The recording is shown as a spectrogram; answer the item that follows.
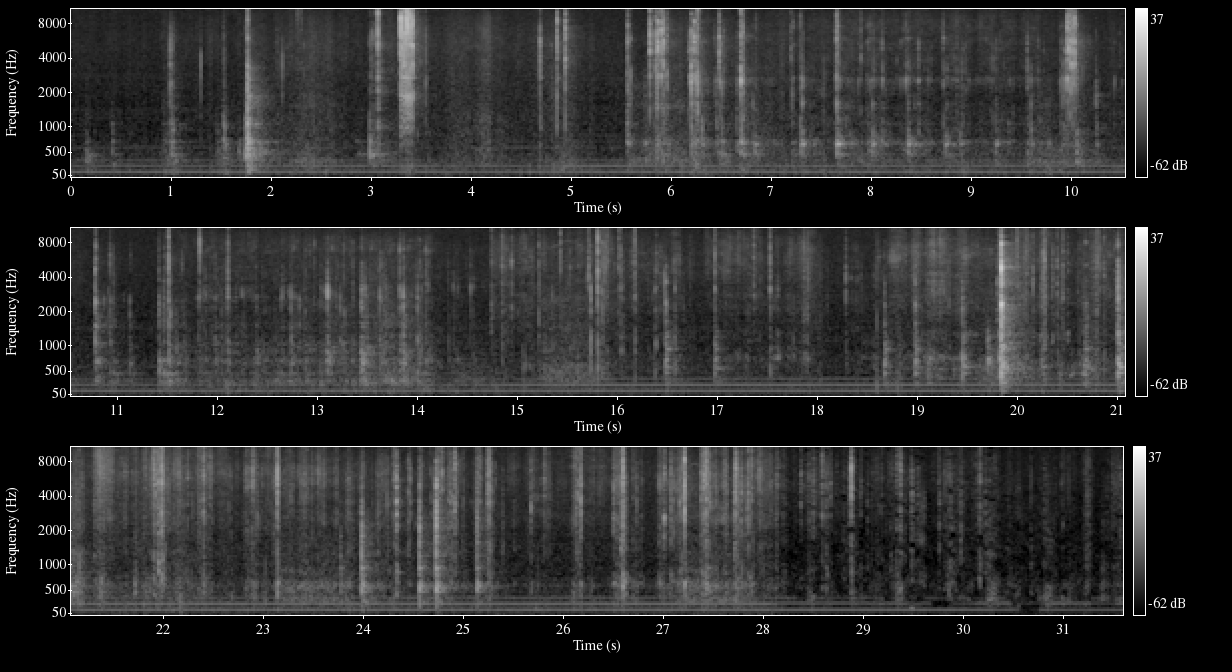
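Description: Scattered light clicks, taps and rattles of small metal parts, oil lines and fittings being handled and fitted into a milling machine saddle, with two sharper knocks about three seconds in and near twenty seconds. A steady low hum runs underneath.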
